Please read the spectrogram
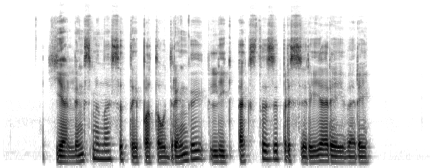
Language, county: Lithuanian, Kaunas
